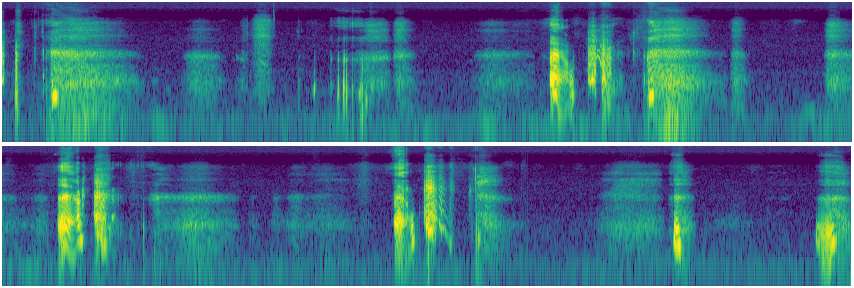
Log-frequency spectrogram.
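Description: A series of small, sharp sneezes, roughly eight, separated by quiet pauses and soft breaths in a quiet room.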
